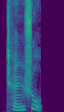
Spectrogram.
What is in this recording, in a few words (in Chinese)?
"陈述", Chinese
